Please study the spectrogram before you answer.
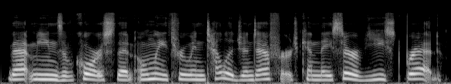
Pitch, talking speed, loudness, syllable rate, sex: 225 Hz, 185 wpm, -15 LUFS, 4.9 syllables/s, female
